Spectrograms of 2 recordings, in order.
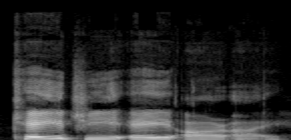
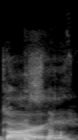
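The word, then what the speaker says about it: K'gari: Kgari. Can you see it? It's not Kagari.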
